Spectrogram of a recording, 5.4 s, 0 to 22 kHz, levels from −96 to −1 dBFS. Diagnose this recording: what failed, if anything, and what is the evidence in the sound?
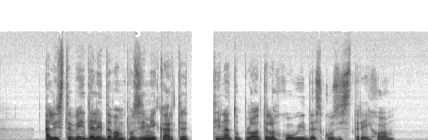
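A playback stall hits the speech at 2.39 s, right after "da vam pozimi kar", going silent for about 0.28 s before resuming at "toplote lahko uide skozi". The likely cause is the player starving for data or blocking its output thread. A waveform shows a flat silent gap, and a spectrogram shows a clean vertical blank band.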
